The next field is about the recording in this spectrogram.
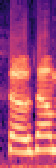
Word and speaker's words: SOZO: And I was looking up, so this is very interesting because there's a, I thought SOZO is S-O-Z-O. Is that how you pronounce it? – It is. – Because there's the old demon that's Z-O-S-O.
